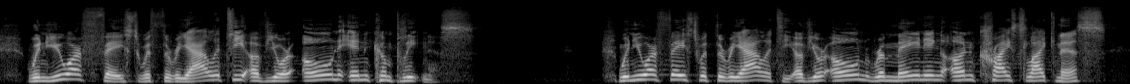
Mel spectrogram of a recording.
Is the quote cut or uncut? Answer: uncut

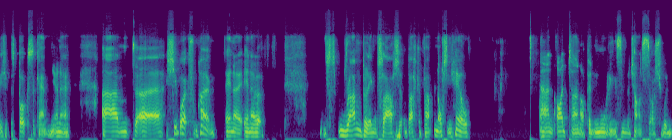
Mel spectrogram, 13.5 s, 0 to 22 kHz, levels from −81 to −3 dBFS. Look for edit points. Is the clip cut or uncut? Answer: cut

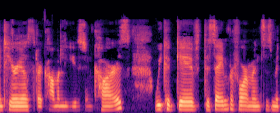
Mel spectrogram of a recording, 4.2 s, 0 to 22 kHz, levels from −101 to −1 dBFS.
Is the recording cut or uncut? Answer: uncut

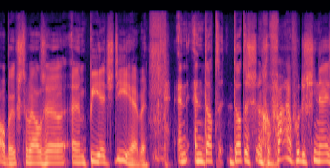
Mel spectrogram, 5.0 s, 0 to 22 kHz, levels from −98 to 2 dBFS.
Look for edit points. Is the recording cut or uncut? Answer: uncut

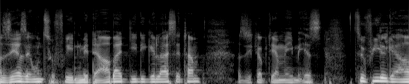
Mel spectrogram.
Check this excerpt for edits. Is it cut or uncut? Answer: uncut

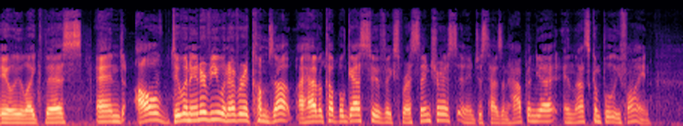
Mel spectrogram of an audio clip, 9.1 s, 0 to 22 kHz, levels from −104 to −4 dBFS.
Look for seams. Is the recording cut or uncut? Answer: cut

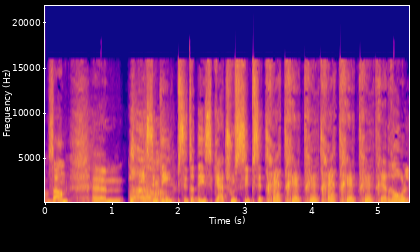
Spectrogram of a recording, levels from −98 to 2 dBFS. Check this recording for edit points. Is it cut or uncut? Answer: cut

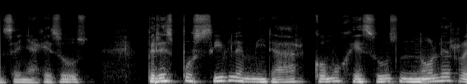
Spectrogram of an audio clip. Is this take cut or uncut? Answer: uncut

